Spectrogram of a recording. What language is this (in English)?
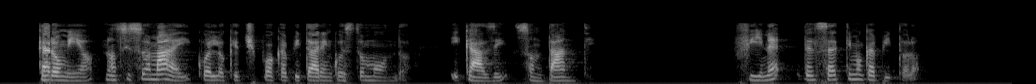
Italian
